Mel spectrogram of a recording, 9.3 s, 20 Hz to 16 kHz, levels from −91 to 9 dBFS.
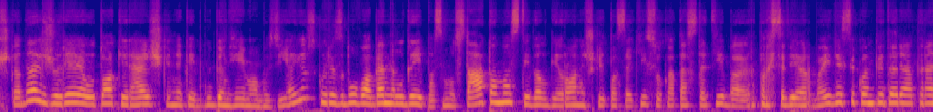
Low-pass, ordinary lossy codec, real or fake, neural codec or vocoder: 14.4 kHz; Opus, 32 kbps; fake; codec, 44.1 kHz, 2.6 kbps, SNAC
